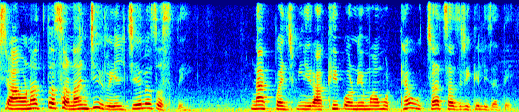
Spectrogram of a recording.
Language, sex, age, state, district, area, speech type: Marathi, female, 60+, Maharashtra, Pune, urban, spontaneous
